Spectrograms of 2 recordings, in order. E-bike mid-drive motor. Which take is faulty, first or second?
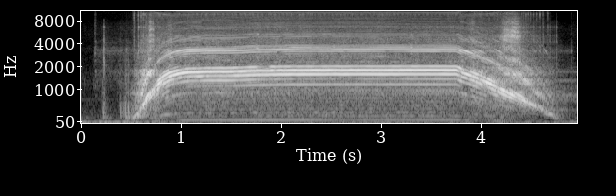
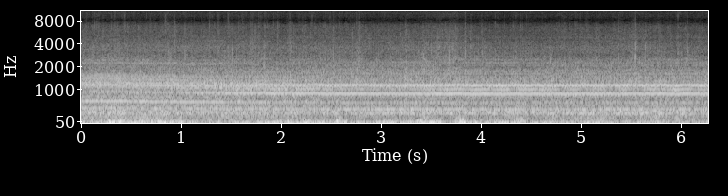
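second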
